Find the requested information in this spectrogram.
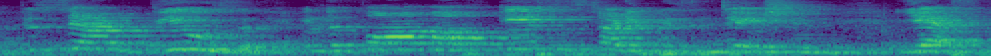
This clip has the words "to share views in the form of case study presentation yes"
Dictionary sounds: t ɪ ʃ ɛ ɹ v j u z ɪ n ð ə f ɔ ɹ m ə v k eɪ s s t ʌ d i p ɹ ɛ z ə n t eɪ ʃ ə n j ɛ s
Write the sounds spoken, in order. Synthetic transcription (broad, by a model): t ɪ s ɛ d v j u z ɪ n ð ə f ɔ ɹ m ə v k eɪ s s t ʌ d i p ɹ ɛ z ə n t eɪ ʃ ə n j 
